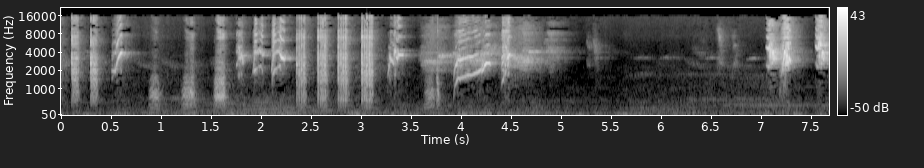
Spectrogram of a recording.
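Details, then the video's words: White-eyed black-winged starling, a contest-winning singer, in full-repertoire song: a string of rasping chips and whistled slides, a short quiet pause, then a final burst of harsh notes. "Masteran Jalak Kebo Full Isian"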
